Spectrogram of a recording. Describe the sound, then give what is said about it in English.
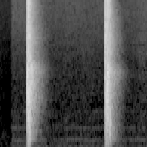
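Two sharp, loud claps from an audience clapping in unison on the host's count on the Bizzaro Radio show, spaced about a second apart in a steady beat, with near silence between them and no talking. “That's good clapping,”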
